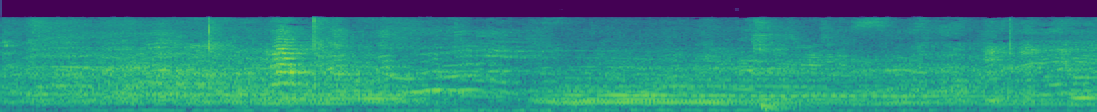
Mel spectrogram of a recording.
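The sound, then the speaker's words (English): A loud train rumbles steadily past on tracks right behind the building in Centralia while its horn blares in long sustained tones over the heavy rolling noise of the cars, filling the whole stretch without a break. “They were right behind the building, so that was very loud with trains going through, but that's fun.”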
